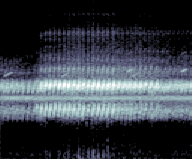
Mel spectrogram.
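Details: A frog chorus with one close, loud caller: a strongly pulsed trill with evenly spaced beats starts after half a second, over a steady wash of other frogs trilling.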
